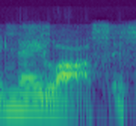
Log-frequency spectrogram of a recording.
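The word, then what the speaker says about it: Naelos: Nalos. Nalos. N-A-Y-L-O-S. Okay, Nalos. It's written N-A-E-L-O-S. Nalos.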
